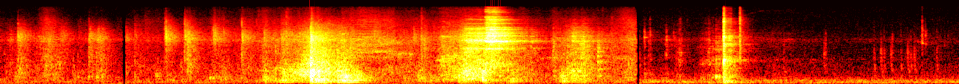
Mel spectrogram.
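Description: A wooden chair dragged across the floor twice as it is pulled out and sat on, scraping, the second drag the loudest with a brief high squeal. A single sharp click follows a couple of seconds later.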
